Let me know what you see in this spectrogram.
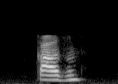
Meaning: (noun) 1. composition; structure 2. squad; personnel; contingent 3. train 4. binding, cover of a book; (adjective) ready, prepared
- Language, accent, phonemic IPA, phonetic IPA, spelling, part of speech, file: Armenian, Eastern Armenian, /kɑzm/, [kɑzm], կազմ, noun / adjective, Hy-կազմ.ogg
